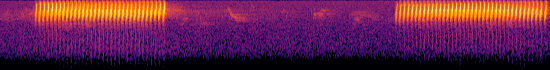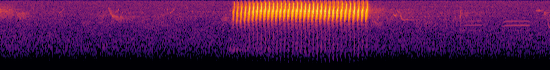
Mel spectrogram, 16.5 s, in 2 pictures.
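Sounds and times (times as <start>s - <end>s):
chipping sparrow trill: 0.0s - 3.8s, 4.8s - 8.3s, 11.7s - 16.4s.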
